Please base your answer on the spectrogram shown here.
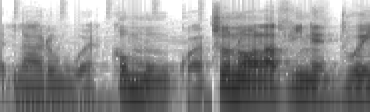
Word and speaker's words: Simba La Rue: letto nei commenti che si pronuncia simba la roux ora cercherò di farlo mondini e naturale dire la rue comunque sono alla fine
